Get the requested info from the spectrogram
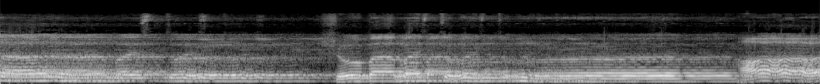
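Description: A male voice singing in Yakshagana bhagavathike style, holding long drawn-out notes. A new phrase starts about three seconds in, and near the end the voice slides into a wavering, ornamented note.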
